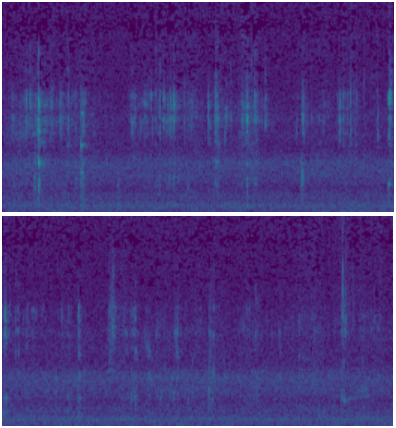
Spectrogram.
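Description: Faint chewing and soft wet mouth clicks of a person eating curry and rice by hand, over a steady low hum.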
